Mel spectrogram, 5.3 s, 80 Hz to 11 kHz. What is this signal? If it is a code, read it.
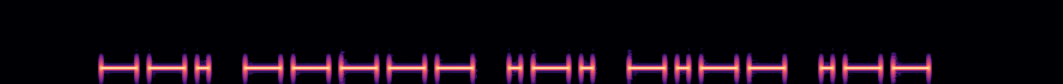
Morse code, heard as a keyed tone, about 20 wpm, 700 Hz. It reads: G0RYW
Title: DXCC-100 Call Signs - 5 Characters - 20wpm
